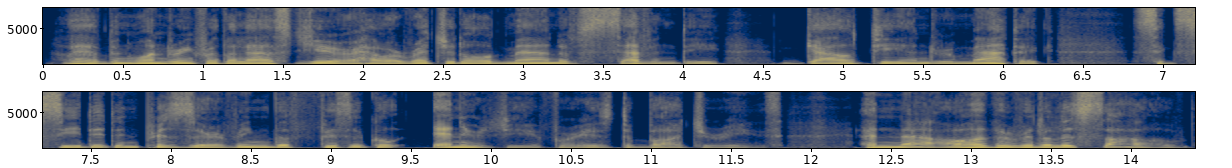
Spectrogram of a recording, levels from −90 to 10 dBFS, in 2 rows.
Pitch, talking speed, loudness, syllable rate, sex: 120 Hz, 135 wpm, -19 LUFS, 4.4 syllables/s, male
